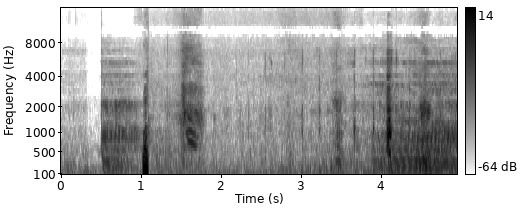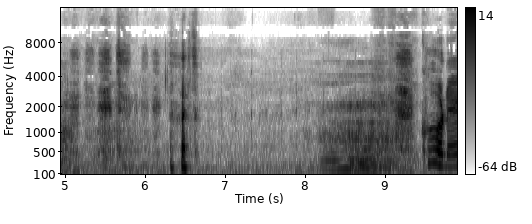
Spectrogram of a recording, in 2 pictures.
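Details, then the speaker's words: Adult man's snoring recorded by a sleep-tracking app while in deep sleep, loud rough snores about every four seconds, roughly 15 breaths a minute; snoring. "(LOL Ai có nghe thì đó là tiếng ngáy LOL)"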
